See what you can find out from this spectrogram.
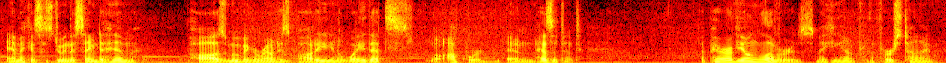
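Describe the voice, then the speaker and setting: A man narrating a first-person story dramatically, with expressive, measured phrasing. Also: lowish voice, vocal fry, soft background music. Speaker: narrator and performer of a visual novel.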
